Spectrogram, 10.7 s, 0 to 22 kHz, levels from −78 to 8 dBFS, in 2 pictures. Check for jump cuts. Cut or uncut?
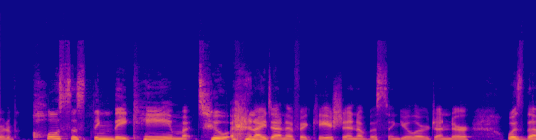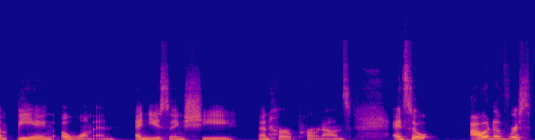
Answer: uncut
